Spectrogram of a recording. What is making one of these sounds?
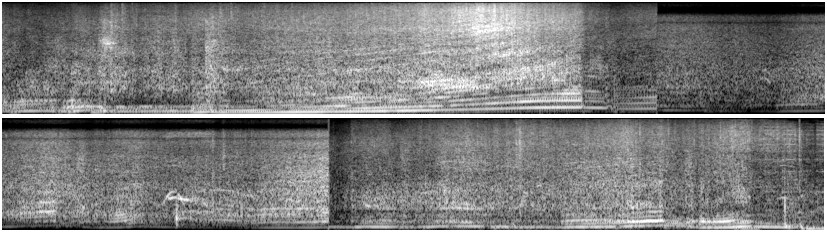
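A rally car engine roars and revs hard, rising in pitch as it accelerates.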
